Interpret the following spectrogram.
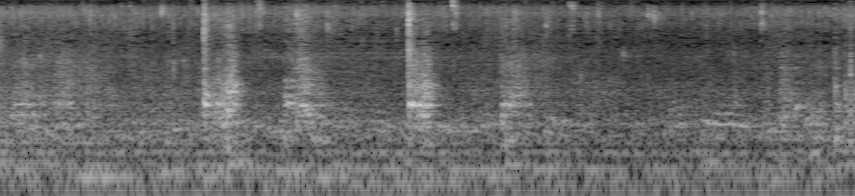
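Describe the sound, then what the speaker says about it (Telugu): Cauliflower masala curry, cooked until the oil rises, is stirred in a pan: a steady soft sizzle with a few sharper scrapes of the spoon against the pan at intervals, and no voices. "అంతా ఒకసారి కలుపుకుందామండి."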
